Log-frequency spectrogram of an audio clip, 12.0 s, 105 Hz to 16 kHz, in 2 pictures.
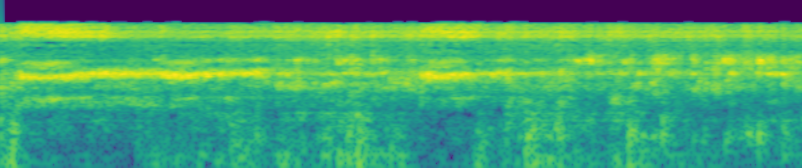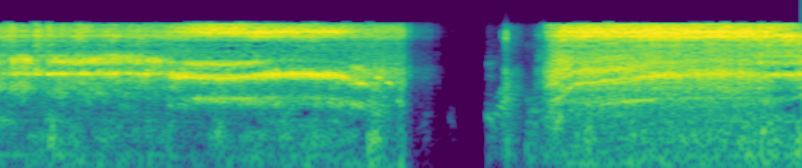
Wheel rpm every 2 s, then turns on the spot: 230, 230, 230, 230, 70, 180.
none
